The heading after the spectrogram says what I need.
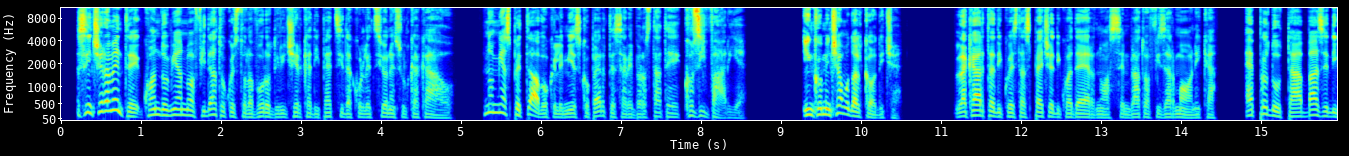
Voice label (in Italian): audioguida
